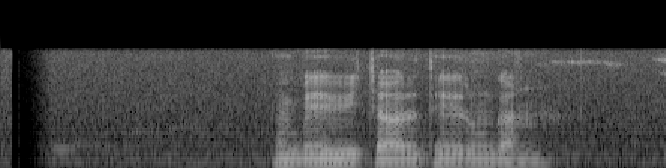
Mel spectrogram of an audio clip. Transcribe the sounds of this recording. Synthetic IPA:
ũbeːʋɪt͡ʃaːɾt̪eːɾũːɡʱən

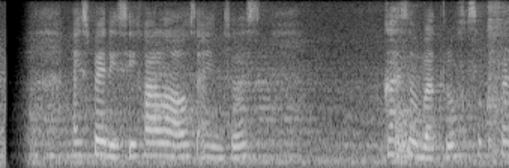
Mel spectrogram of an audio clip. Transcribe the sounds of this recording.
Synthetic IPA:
ʔɛkspedisikalaɔsajɲd͡ʒɔs | kahsəbat̪lusuksɛ

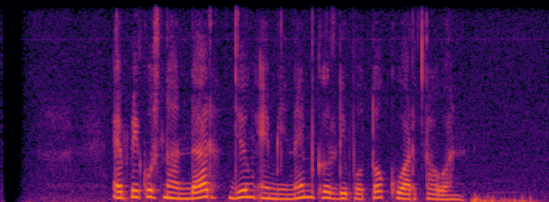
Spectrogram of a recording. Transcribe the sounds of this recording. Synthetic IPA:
ʔɛpikusnandard͡ʒɨŋʔɛminɛmkɨrdipɔt̪ɔkuwart̪awan

